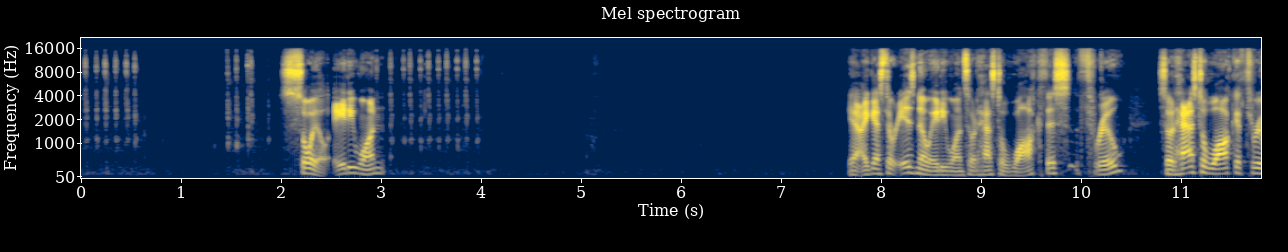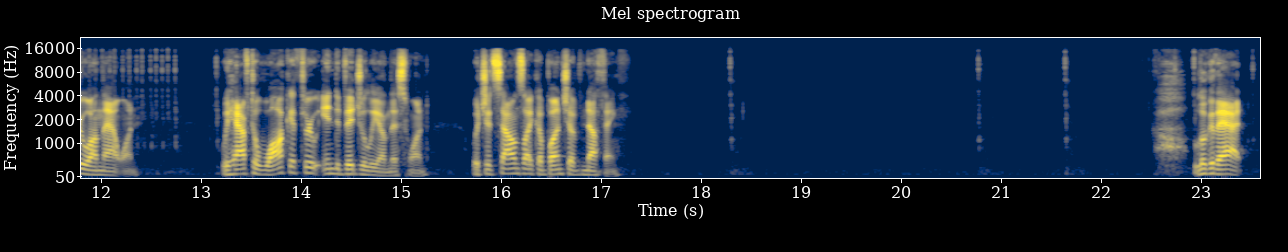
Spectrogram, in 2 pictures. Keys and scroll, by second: 1.6 ctrl+d, 1.8-2.9 typing, 9.9 typing, 11.7 ctrl+d, 11.7 typing, 11.8 ctrl+d, 12.0 ctrl+d, 12.1-13.3 ctrl+d, 13.3 ctrl+u.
